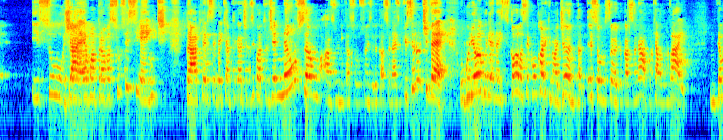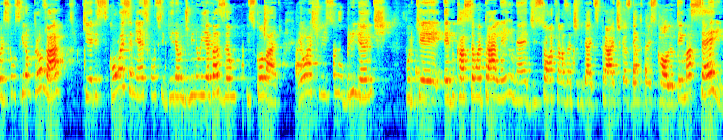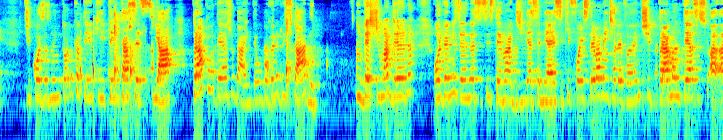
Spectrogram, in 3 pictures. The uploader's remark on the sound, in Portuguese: Esse áudio foi originalmente uma live, realizada no instagram da SOMAS em 25/01/2021.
